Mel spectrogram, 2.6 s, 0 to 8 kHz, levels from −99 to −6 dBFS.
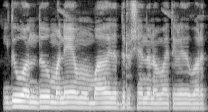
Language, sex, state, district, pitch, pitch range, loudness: Kannada, male, Karnataka, Koppal, 130 Hz, 125-135 Hz, -15 LUFS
